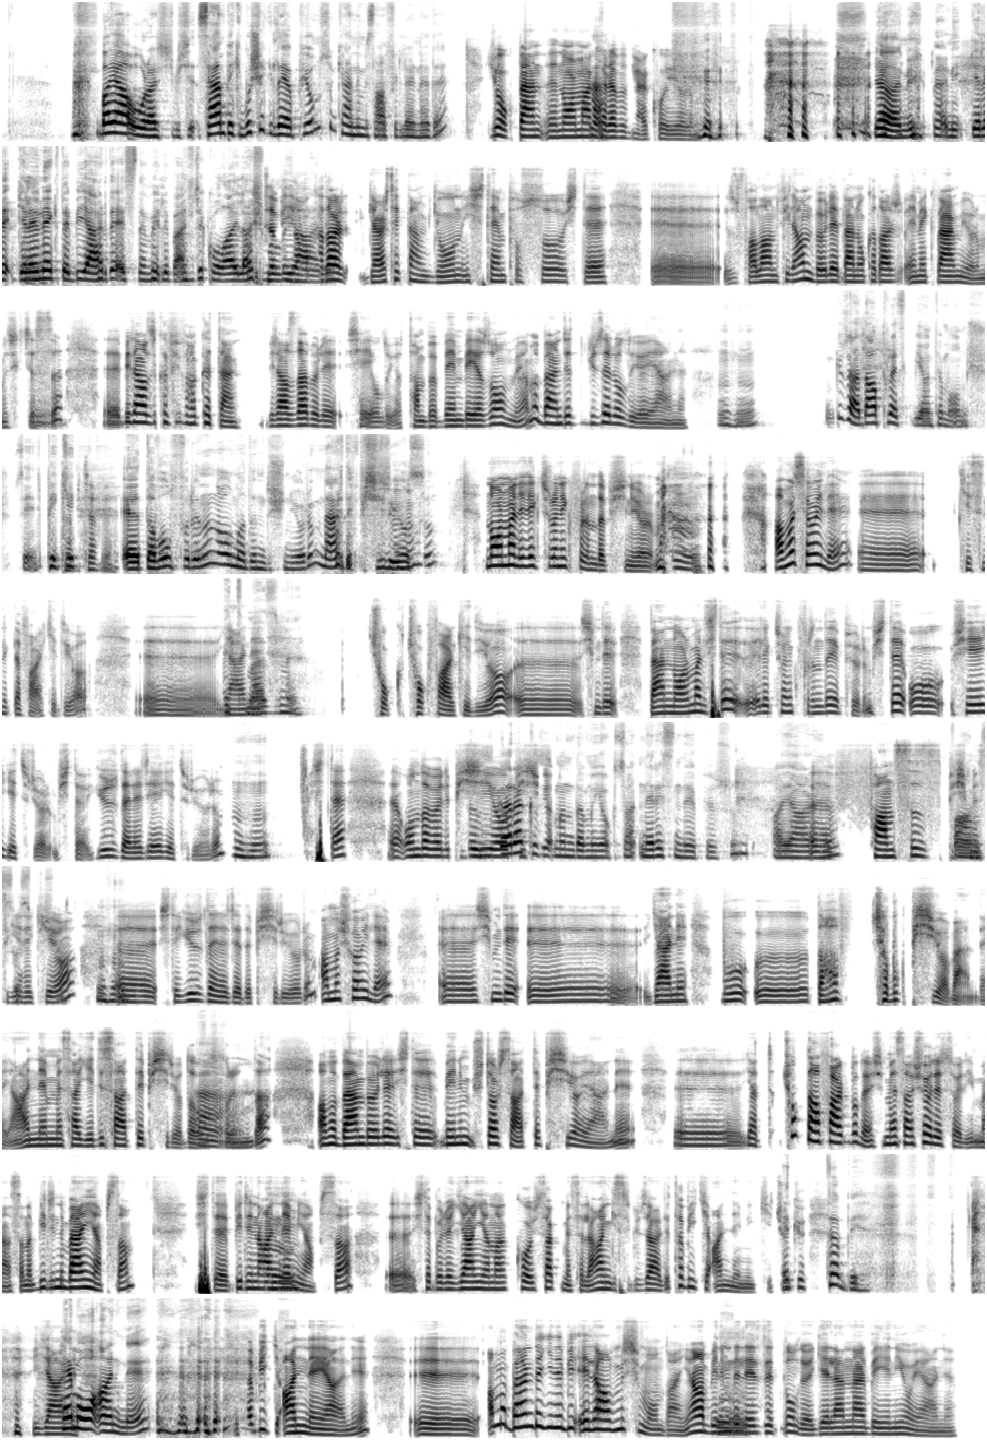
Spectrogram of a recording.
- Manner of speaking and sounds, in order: chuckle; chuckle; laughing while speaking: "Yani"; laughing while speaking: "esnemeli bence"; chuckle; tapping; laughing while speaking: "Nerede"; other background noise; "pişiriyorum" said as "pişiniyorum"; chuckle; lip smack; drawn out: "Ha"; chuckle; giggle; chuckle
- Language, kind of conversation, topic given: Turkish, podcast, Evinizde özel günlerde yaptığınız bir yemek geleneği var mı?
